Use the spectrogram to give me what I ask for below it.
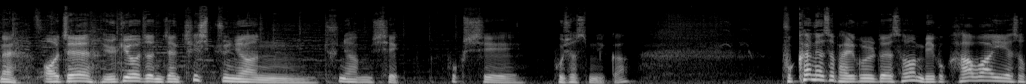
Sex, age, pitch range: male, 40-59, 90-130 Hz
